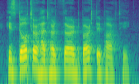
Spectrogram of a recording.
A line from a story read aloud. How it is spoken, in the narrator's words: laughs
